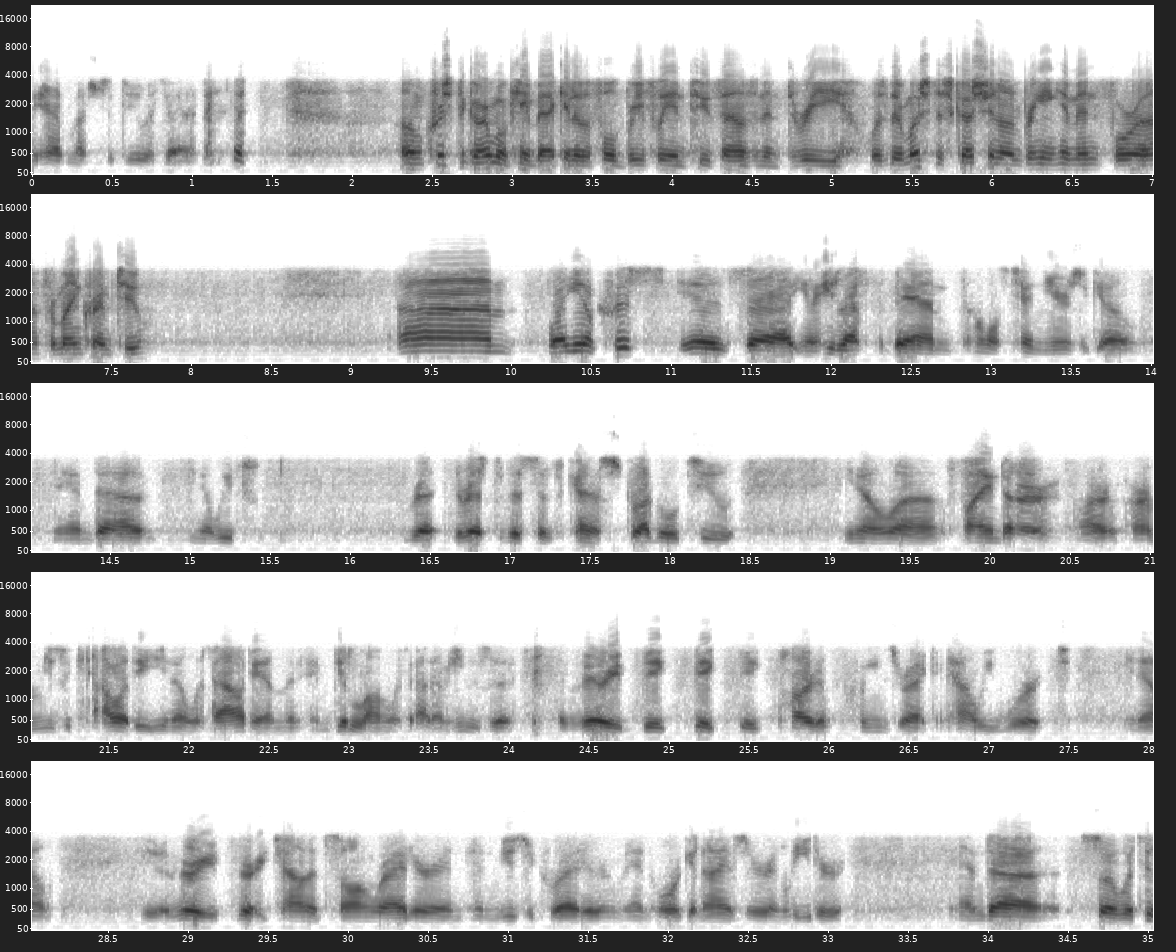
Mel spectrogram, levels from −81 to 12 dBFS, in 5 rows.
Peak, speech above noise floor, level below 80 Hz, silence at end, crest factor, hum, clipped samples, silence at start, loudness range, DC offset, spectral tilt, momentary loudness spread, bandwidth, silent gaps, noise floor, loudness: 0 dBFS; 30 dB; -66 dBFS; 0 s; 16 dB; none; under 0.1%; 0 s; 9 LU; under 0.1%; -3 dB/octave; 17 LU; 8.6 kHz; none; -46 dBFS; -16 LUFS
